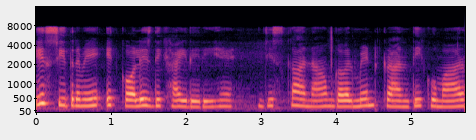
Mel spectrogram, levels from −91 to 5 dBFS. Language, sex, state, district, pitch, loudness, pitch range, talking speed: Hindi, female, Chhattisgarh, Korba, 220 Hz, -17 LUFS, 205-230 Hz, 155 wpm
